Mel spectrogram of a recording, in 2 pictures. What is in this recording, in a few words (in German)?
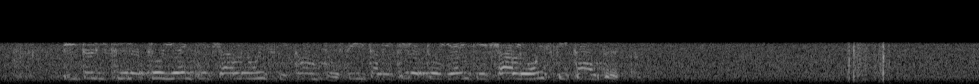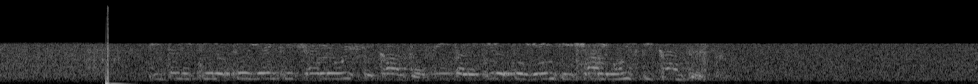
Amateurfunk USB; 14271khz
